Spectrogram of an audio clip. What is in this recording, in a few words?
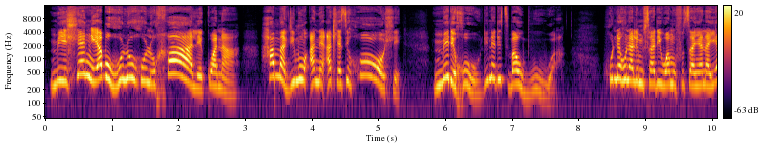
SESOTHO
